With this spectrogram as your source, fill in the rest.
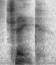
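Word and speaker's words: Cenk: this guy's name right it's chank chank chank it's feels wrong saying it right cuz it's awful like really close to that other slur uh labeling Trump as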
